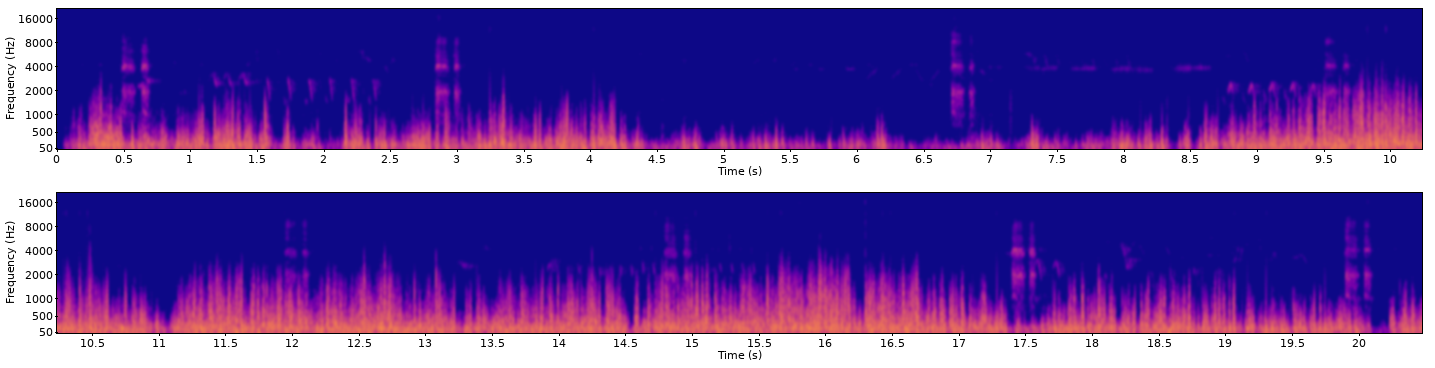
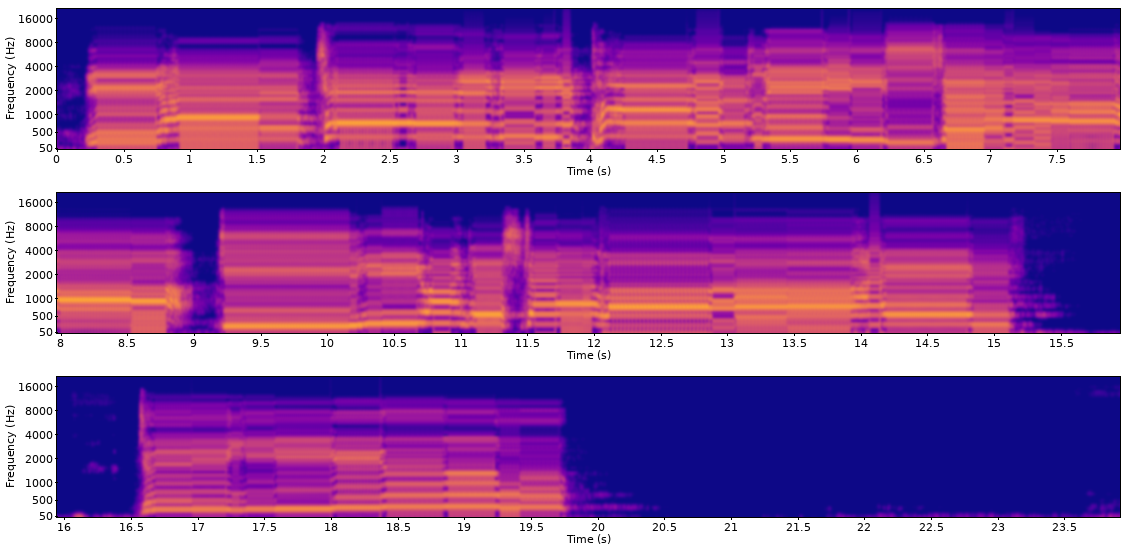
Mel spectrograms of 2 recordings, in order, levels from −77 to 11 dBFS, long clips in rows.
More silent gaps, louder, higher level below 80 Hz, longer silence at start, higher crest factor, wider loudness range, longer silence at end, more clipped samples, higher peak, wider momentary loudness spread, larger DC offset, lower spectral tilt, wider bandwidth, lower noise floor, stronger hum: neither; second, -24 LUFS vs -11 LUFS; about the same, -36 dBFS vs -40 dBFS; second, 0.05 s vs 0.2 s; first, 18 dB vs 12 dB; about the same, 11 LU vs 9 LU; second, 0 s vs 4.15 s; neither; second, -6 dBFS vs 0 dBFS; first, 14 LU vs 9 LU; neither; first, -10 dB/octave vs -3 dB/octave; second, 9 kHz vs 14 kHz; second, -47 dBFS vs -86 dBFS; neither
